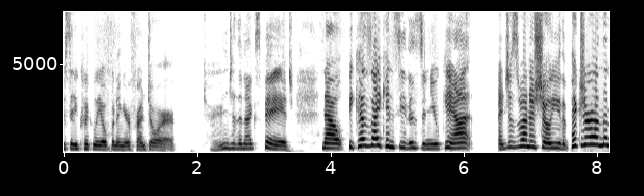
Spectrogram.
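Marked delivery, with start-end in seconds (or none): none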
